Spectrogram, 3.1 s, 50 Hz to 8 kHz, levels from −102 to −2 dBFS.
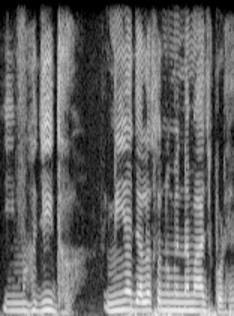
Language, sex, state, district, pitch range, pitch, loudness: Bhojpuri, female, Bihar, Muzaffarpur, 195-215 Hz, 205 Hz, -13 LUFS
